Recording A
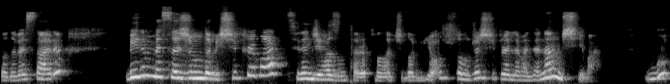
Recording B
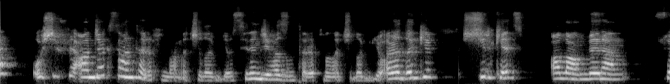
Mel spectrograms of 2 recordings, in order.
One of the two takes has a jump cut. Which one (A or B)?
A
